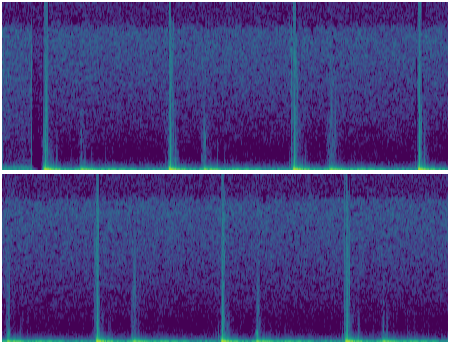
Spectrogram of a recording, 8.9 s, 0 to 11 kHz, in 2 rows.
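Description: Regular, slow paired heart thumps, both sounds clear, at about 48 beats a minute: sinus bradycardia, a heart rate below 60.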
